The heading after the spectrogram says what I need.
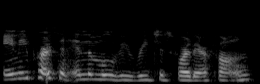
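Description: A woman's voice: medium pitch, moderate pace, dull audio, very noisy. A woman guesting on a podcast in casual chat, friendly and brief, laughing often.

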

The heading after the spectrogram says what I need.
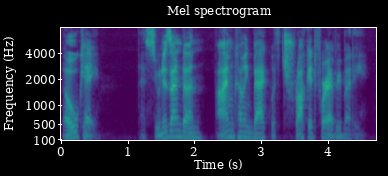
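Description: A man's voice: low-pitched, lively intonation, normal speed. A man reading an audiobook, voicing a patient, weary soldier father who jokes with his family.

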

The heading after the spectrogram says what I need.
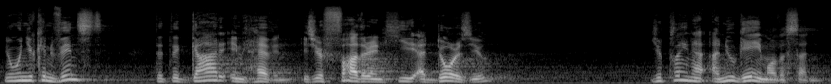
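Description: Earnest preacher in a reverberant hall. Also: male voice, mid-range voice, big pitch swings. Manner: earnest, measured preaching with quoted readings. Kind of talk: sermon.

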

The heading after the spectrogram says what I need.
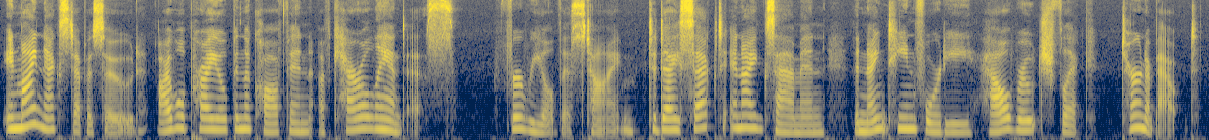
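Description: A woman's voice: fairly high pitch, a little slow, darkish tone, no echo. A woman podcast host giving scripted film commentary in a playful, theatrical storytelling manner.

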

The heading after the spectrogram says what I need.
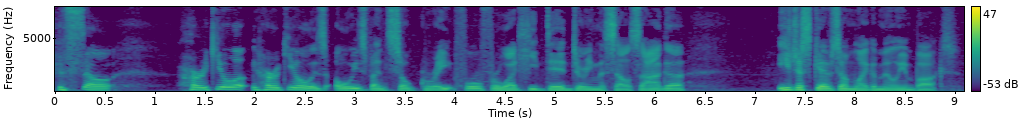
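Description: A man's voice: mid-range voice, lively intonation, moderate pace, a little mellow, dry recording. A man in casual chat who tells stories animatedly and laughs often.

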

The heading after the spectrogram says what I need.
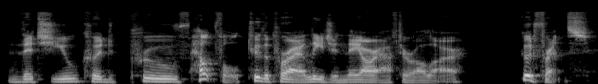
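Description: A man playing a shrewd, courteous lord in a tabletop game, speaking in a measured, diplomatic and formal way. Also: medium pitch, bright, forceful tone, full character voice. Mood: coaxing. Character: shrewd, courteous male lord hiring adventurers.

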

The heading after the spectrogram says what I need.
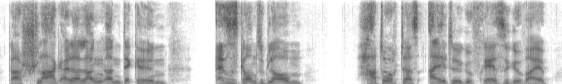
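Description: Gruff sailor-style storyteller, dry sound. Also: male voice, a little high, dry recording. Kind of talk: performed reading of a comic story.

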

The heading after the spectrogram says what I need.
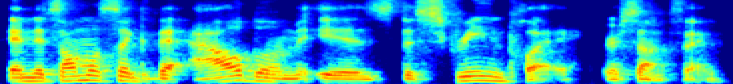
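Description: A middle-aged man in casual chat about music, thoughtful and reflective, often pausing to find his words. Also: mid-range voice, slightly rough.

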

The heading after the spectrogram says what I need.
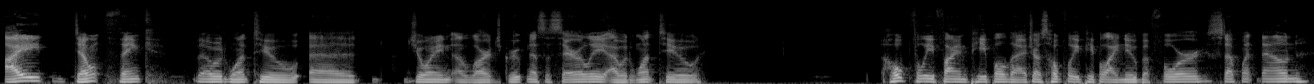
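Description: A man in a casual podcast chat, reading facts aloud in a measured way with some stumbles. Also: mid-range voice, fairly even intonation, darkish tone, smooth. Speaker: podcast co-host.

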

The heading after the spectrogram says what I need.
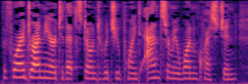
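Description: A woman's voice: mid-range voice, fairly even intonation, quick pace, lo-fi sound, close to an everyday voice. A woman voicing a frightened, repentant old man in a storybook, pleading in fervent exclamations. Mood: earnest pleading.

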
